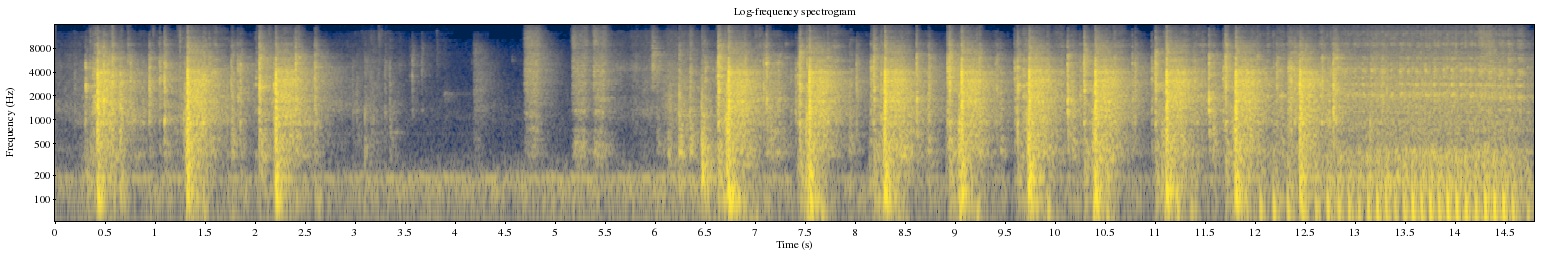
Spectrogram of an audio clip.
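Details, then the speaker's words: Can-Am that was submerged in water, cranked after spraying in starting fluid: repeated heavy clunks more than once a second with low motor drone as engine struggles to turn over; starter suspected, not confirmed. "oh that didn't sound good guys but it also [Music] oh well we need a starter"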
